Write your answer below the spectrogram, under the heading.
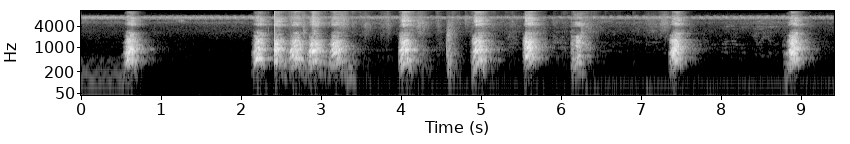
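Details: Excited German Shepherd guarding at night, barking nonstop at a dog outside; a quick burst of five deep barks followed by single barks spaced about a second apart, a steady high hum throughout.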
